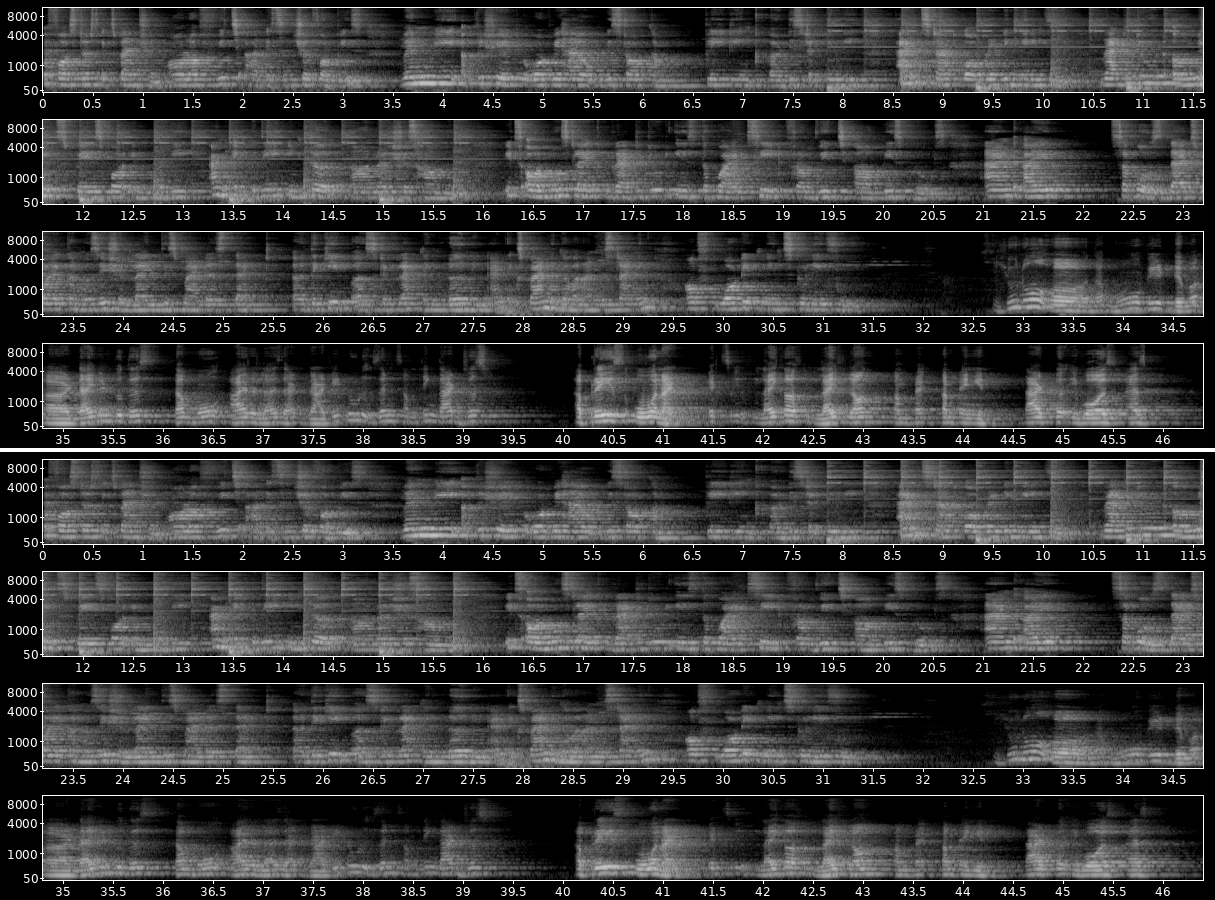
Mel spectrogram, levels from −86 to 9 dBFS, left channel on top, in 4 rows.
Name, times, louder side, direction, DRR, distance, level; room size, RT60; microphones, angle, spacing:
voice 1, 0.0-6.3 6.6-10.3 10.5-21.7 22.3-25.3 25.7-31.6, left 1 dB, 30° left, -1 dB, 0.8 m, -29 dB
sound 1, 7.8-16.0, right 1 dB, 40° right, 0.7 m, -35 dB
voice 2, 32.8-35.9 36.1-39.2 40.1-41.2 41.4-44.3 44.6-45.8, left 3 dB, 75° left, 6 dB, 0.5 m, -27 dB
9.5 x 4.4 x 2.7 m, 1.3 s
head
